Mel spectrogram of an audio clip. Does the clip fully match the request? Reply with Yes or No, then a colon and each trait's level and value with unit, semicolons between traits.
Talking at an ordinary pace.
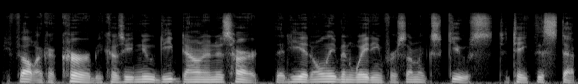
No: fast, 270 wpm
